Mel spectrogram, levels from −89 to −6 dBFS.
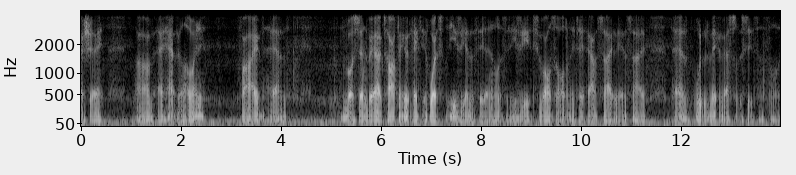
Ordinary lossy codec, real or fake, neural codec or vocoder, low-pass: Opus, 32 kbps; fake; autoencoder, 22.05 kHz, a latent of 192 numbers a frame, VITS, trained on many speakers; 3.6 kHz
